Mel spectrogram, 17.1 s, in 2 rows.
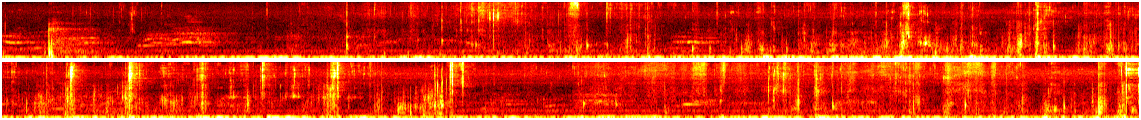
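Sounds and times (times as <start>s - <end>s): chewing flatbread: 0.0s - 17.0s.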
